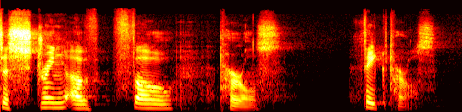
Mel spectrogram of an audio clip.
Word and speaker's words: faux: Now the word there, spelled F-A-U-X, is pronounced faux, and it means imitation, artificial, not genuine, fake, false.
